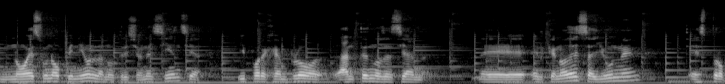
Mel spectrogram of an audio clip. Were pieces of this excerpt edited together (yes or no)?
no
